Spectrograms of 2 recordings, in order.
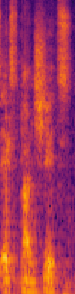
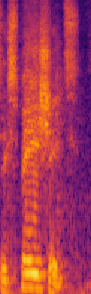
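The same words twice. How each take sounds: First: Expatiate said as ex-PAN-shate; mispronunciation. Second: Expatiate said as ex-PAY-shate; correct pronunciation. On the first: Teacher quotes a wrong request, mispronunciation. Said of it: "You don't say". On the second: Teacher corrects the request, proper pronunciation. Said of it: "It's expatiate". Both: Shown as a demonstration.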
